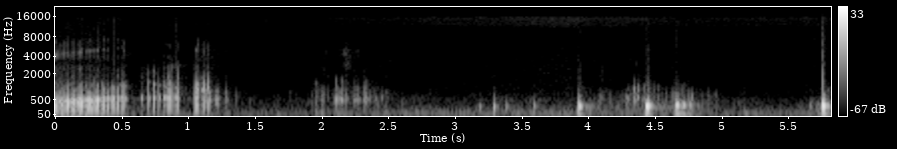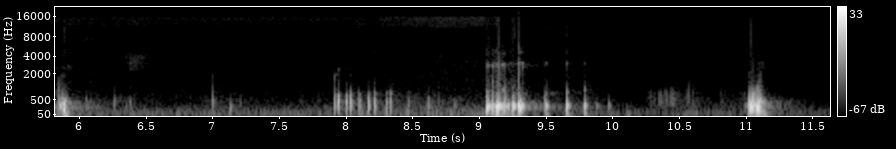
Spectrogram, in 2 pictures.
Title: stomach growling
